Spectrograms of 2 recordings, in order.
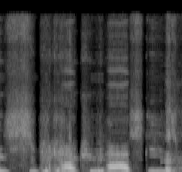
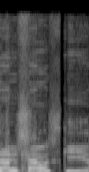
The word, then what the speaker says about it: Sapkowski: Andrei Sapkowski's book. – But I'm looking at his books right now, and I can't pronounce that last name. – Right. And I'm Sapkowski.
